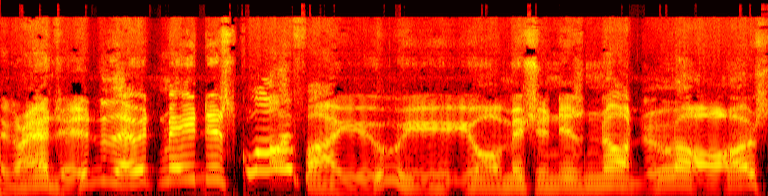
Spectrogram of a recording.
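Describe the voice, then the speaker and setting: This cartoonish character voice moves at a very slow pace with hardly any pauses. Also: man, medium pitch for a man. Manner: measured, hesitant "uh" fillers.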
